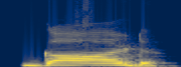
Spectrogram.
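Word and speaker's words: guard: गार्ड, यू को नहीं लाना बीच में, गार्ड, GARD, गार्ड मीन्स रक्षक।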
